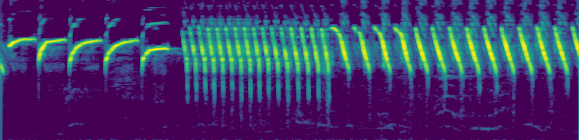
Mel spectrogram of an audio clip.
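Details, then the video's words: Red factor canary singing: five upturned whistled notes, then a fast buzzy trill, then a steady series of descending whistled sweeps repeated about three per second. "very fast singing canary"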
